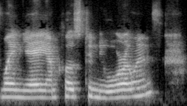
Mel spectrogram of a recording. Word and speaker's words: Lanier: cajun french in our family uh lanier is pronounced lange i'm close to new orleans um and so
